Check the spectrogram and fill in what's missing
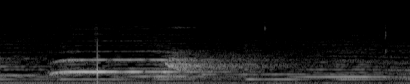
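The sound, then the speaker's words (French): An owl hoots at night: a long, wavering tonal call that swells and fades, followed by softer, lower drawn-out notes, with no talking. “Et le soir même, alors que chante le hibou, il se rend à l'autre bout du village, chez le marabout Issou.”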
